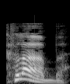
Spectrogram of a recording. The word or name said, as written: club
